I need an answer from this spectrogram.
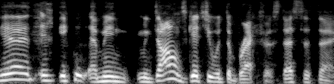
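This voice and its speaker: The speaker has a US East Coast accent and talks at a very fast pace. Pitch swings very widely. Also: man. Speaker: YouTube show host. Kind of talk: casual chat.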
